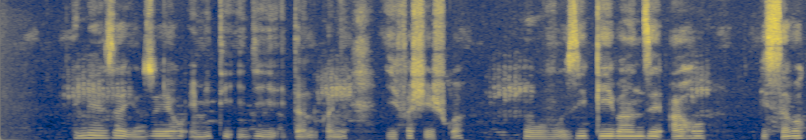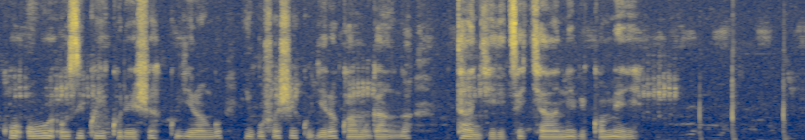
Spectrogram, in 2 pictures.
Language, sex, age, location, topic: Kinyarwanda, male, 25-35, Nyagatare, health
